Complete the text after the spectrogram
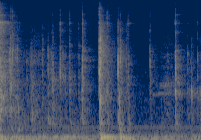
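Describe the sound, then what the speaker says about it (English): Someone typing code on a computer keyboard, quick irregular clicks with a louder burst of keystrokes midway, close up with no voice over them. "Yes, she's typing this."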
